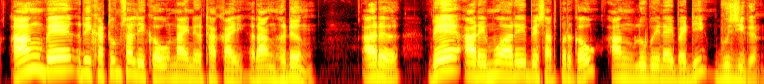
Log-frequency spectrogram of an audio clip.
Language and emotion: Bodo, angry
